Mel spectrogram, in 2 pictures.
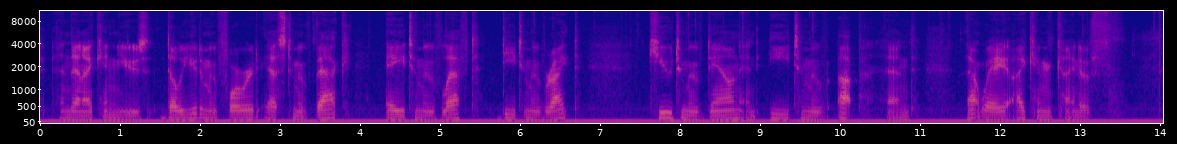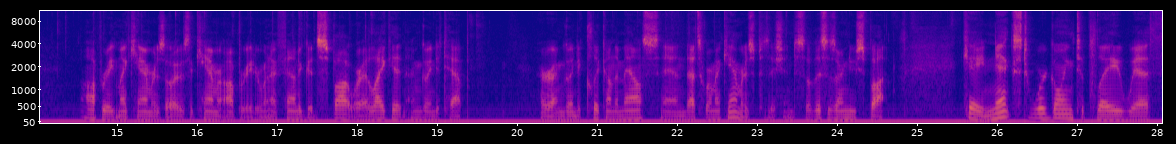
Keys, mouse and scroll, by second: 26.7 z, 26.9 z.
